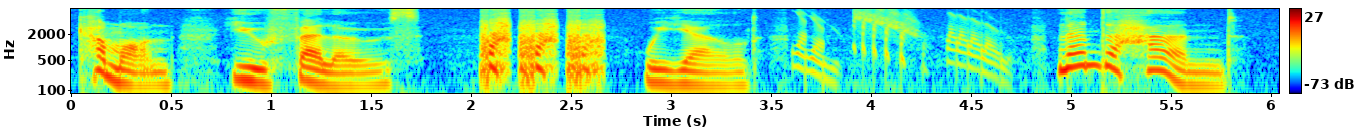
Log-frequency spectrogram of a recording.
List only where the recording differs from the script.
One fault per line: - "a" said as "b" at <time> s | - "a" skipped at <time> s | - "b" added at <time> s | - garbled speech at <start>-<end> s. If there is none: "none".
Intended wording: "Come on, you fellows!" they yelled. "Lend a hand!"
- "they" said as "we" at 2.9 s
